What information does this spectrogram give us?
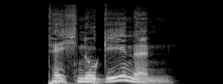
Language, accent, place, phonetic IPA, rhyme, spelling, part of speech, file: German, Germany, Berlin, [tɛçnoˈɡeːnən], -eːnən, technogenen, adjective, De-technogenen.ogg
- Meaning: inflection of technogen: 1. strong genitive masculine/neuter singular 2. weak/mixed genitive/dative all-gender singular 3. strong/weak/mixed accusative masculine singular 4. strong dative plural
